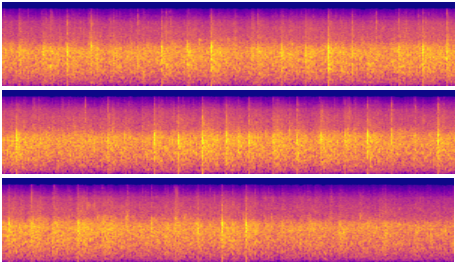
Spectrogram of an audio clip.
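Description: Audience applauding: steady clapping from many hands, easing a little near the end.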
